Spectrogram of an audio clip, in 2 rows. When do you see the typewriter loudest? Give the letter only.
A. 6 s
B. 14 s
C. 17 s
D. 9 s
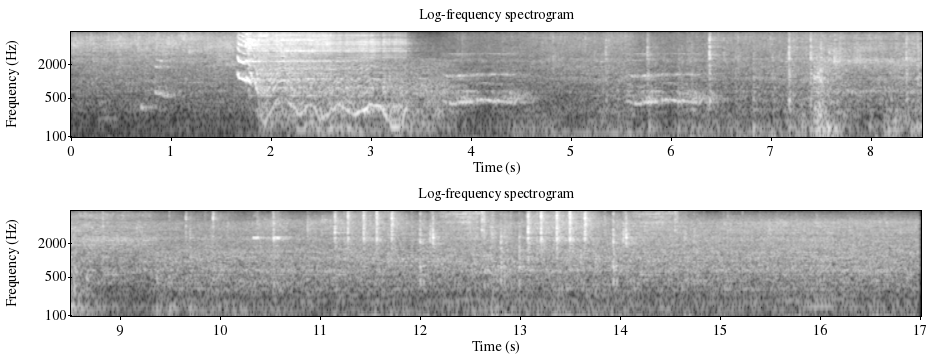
B.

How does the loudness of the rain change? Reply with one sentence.
The loudness of the rain stays about the same.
